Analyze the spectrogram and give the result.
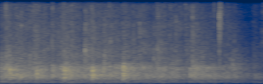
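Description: A steady round of applause from an audience, many hands clapping in a dense, continuous crackle that holds at an even level for a few seconds before thinning slightly at the end.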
